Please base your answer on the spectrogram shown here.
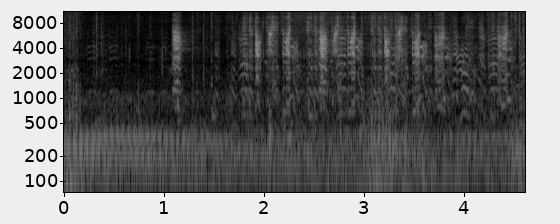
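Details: Zebra finches kept in an aviary while the sand is replaced; scattered short, nasal beeping calls from several birds, sparser at first then in quick bursts, with a constant low hum underneath.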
